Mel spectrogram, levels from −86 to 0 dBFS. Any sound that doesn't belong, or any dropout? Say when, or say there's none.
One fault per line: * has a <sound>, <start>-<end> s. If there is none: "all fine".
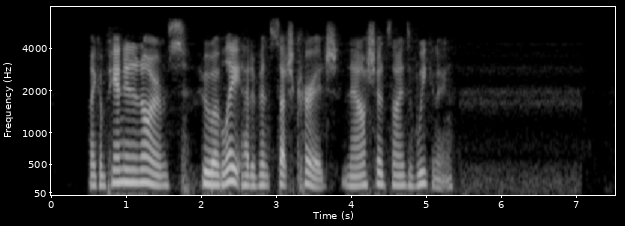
all fine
